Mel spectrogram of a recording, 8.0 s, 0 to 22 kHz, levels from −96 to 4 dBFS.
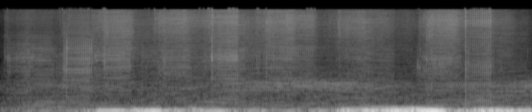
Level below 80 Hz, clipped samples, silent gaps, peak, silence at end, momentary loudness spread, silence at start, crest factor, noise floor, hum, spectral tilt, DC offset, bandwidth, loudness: -24 dBFS; under 0.1%; none; -6 dBFS; 0 s; 14 LU; 0.1 s; 16 dB; -43 dBFS; none; -2.5 dB/octave; under 0.1%; 17 kHz; -28 LUFS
